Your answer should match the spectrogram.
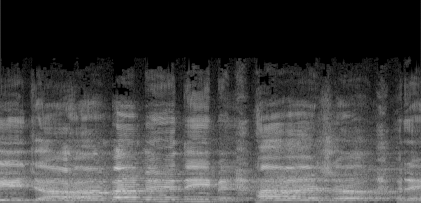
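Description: A man singing a Bengali devotional song into a microphone, in long held notes with a waver, phrase after phrase.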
